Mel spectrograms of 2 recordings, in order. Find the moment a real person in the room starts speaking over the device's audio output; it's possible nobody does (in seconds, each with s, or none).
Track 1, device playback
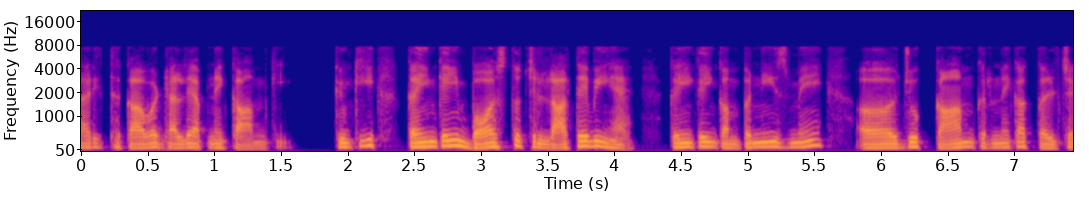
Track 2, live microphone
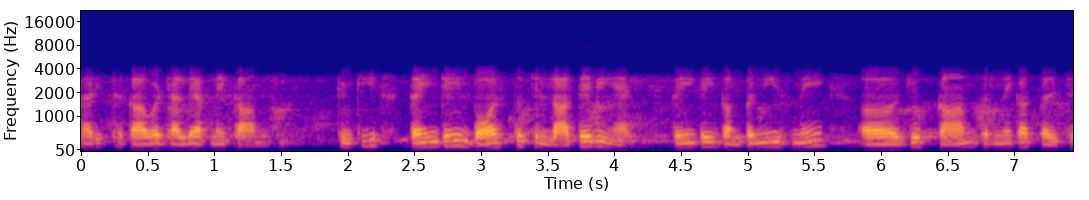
none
